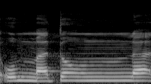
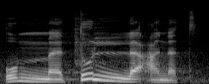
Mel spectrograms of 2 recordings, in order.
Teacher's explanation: Maka cara baca itu tanwin tu dimasukkan dalam lam secara total. Maknanya tidak ada lagi tanwin nun tu. Ummatun dah tak ada dah. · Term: idgham bila gunnah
